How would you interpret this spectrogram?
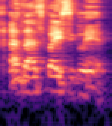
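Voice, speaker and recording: A man's voice: a little high, fairly bright tone. A man hosting a casual recap chat, rambling and chuckling as he restarts his sentences, his voice just recovering from a sore throat. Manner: rambling, chuckling, self-interrupting. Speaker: host.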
